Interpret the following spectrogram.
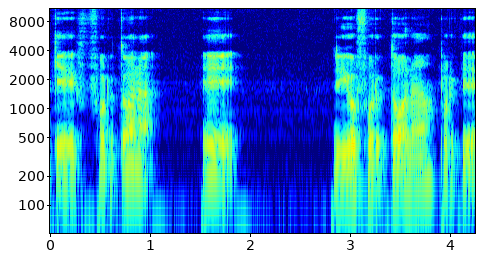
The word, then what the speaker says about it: Fortuna: Fortuna, eh, yo digo Fortuna porque así es como normalmente se pronunciaría en japonés, pero bueno, Fortuna como le guste más.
